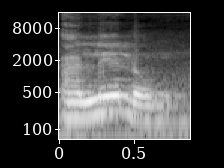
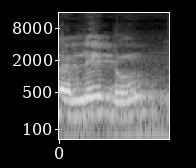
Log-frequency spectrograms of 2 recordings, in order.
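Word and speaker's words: ἀλλήλων: Hay una palabra que se repite en el Nuevo Testamento varias veces, y una palabra griega que se podría pronunciar alelon.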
